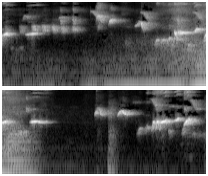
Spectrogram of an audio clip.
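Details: White-rumped shama master song for training caged birds, a varied string of short whistles and chirps over a low hum, a brief pause, then rising whistled notes.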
